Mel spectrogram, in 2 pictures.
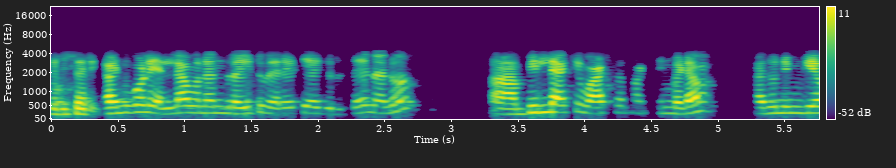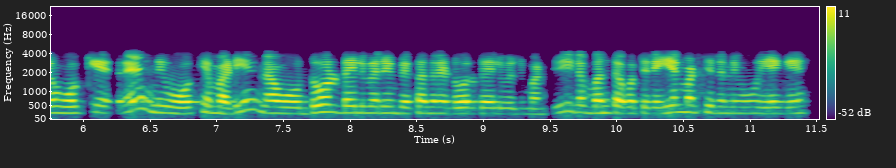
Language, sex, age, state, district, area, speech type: Kannada, female, 30-45, Karnataka, Mandya, rural, conversation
